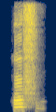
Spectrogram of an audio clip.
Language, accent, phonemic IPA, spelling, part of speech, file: Swahili, Kenya, /ˈhɔ.fu/, hofu, noun / verb, Sw-ke-hofu.flac
- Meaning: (noun) fear; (verb) to fear, be afraid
